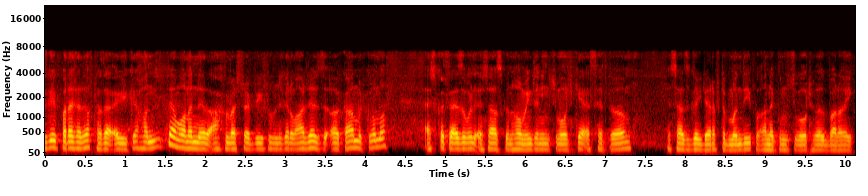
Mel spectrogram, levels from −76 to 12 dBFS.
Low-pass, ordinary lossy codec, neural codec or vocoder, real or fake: 7.2 kHz; none; codec, 16 kHz, 1 kbps, X-Codec, WavLM features, trained on Multilingual LibriSpeech; fake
